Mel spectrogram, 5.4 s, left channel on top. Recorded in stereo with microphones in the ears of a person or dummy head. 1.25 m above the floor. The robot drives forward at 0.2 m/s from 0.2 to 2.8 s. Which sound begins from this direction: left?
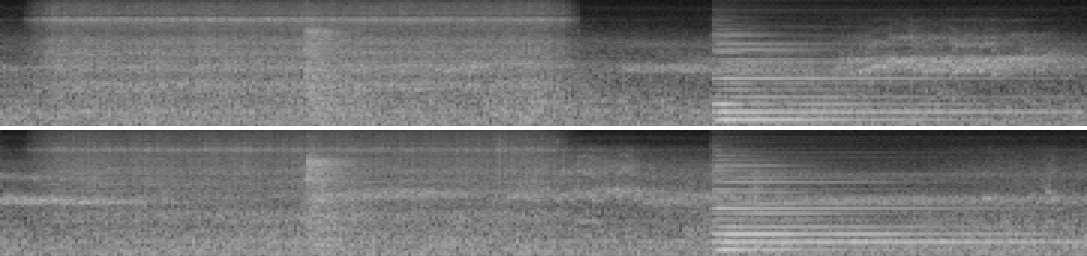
A gunshot, at 1.5 s.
